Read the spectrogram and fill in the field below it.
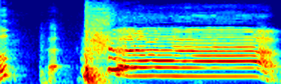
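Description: Two quick, sharp intakes of breath build into a loud sneeze, which stretches into a long, drawn-out vocal tail before cutting off. No talking.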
